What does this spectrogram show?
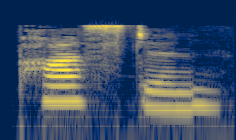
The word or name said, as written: poston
